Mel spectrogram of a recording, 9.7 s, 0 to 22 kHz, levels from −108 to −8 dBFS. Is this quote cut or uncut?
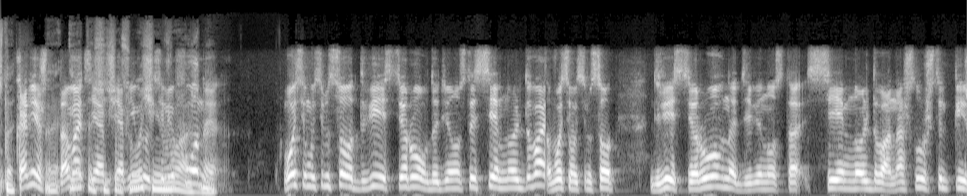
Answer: cut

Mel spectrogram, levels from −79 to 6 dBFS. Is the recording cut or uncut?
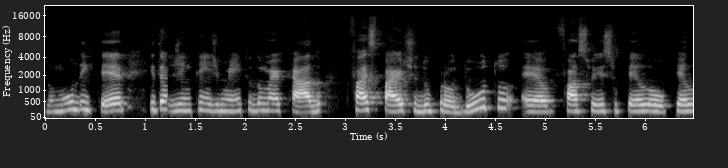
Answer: cut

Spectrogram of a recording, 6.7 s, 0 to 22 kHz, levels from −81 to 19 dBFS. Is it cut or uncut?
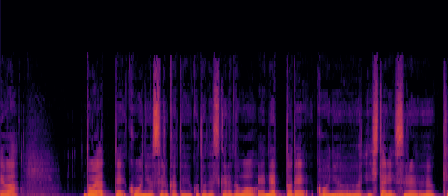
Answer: cut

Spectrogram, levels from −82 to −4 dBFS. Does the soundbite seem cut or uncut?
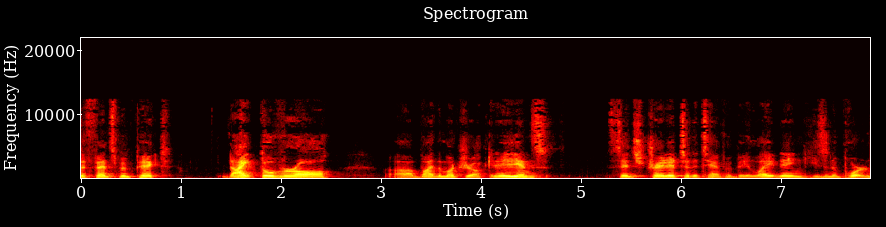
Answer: uncut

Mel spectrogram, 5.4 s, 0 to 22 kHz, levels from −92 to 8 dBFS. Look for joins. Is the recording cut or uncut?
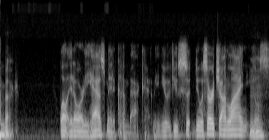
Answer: uncut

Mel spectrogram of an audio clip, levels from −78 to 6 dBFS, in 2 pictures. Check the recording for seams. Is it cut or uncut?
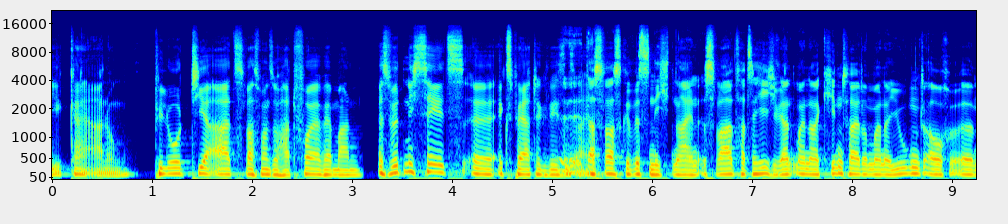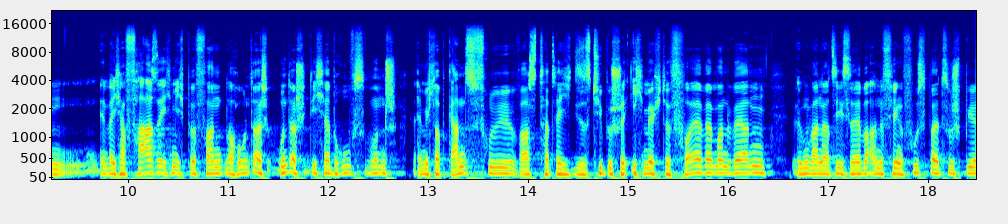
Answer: cut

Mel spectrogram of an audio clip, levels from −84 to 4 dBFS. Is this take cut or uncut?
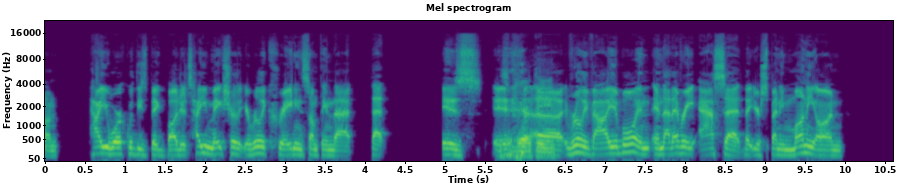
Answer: cut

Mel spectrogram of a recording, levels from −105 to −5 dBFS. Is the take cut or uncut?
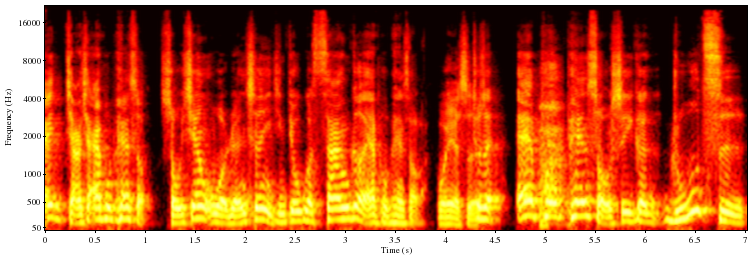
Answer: uncut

